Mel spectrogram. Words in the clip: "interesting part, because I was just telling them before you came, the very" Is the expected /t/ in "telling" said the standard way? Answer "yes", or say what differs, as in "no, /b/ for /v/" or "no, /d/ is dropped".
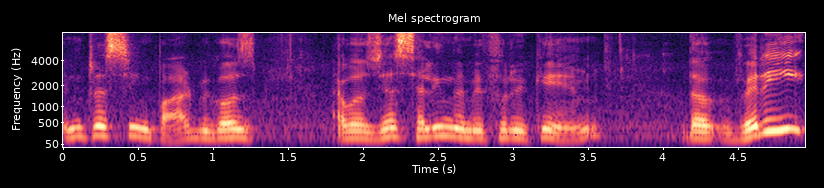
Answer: no, /s/ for /t/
